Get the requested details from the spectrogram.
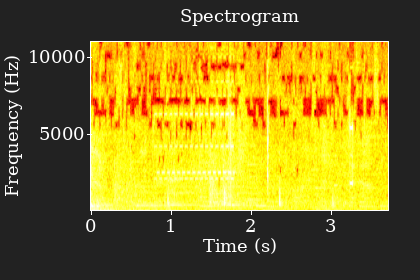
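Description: A telephone rings with steady electronic tones over a busy, murmuring background, the rings moderately loud, with a few faint clicks and knocks scattered through.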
